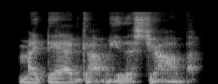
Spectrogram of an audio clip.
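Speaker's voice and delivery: very quiet voice. A character leans in to a senior student from his old school: speaking very quietly. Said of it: "speaks very quietly".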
